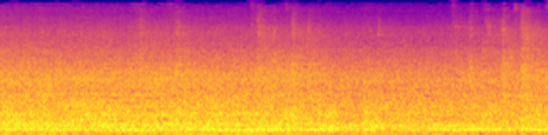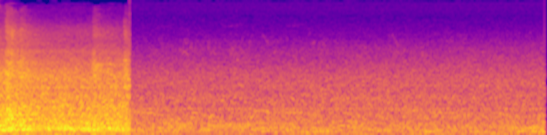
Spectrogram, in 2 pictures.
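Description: Train running close by: a loud, steady low hum with noise and scattered clicks from the wheels on the rails. About seven seconds in it cuts off abruptly, leaving wind on the microphone.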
